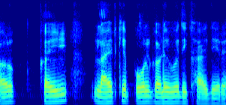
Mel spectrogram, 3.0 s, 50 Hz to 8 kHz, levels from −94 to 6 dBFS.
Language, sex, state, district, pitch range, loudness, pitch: Hindi, male, Bihar, Begusarai, 110-115 Hz, -43 LUFS, 110 Hz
